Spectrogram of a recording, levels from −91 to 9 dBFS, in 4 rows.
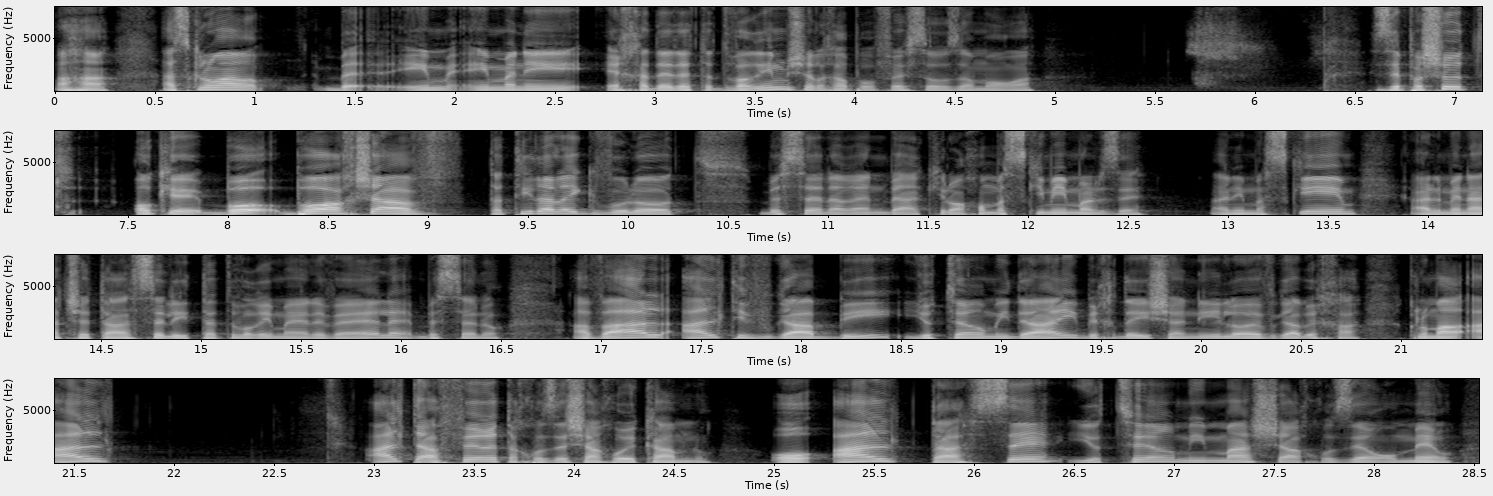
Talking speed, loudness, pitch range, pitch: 140 wpm, -20 LUFS, 115-160 Hz, 130 Hz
